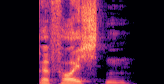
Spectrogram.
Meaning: gerund of befeuchten
- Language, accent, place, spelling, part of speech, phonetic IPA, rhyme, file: German, Germany, Berlin, Befeuchten, noun, [bəˈfɔɪ̯çtn̩], -ɔɪ̯çtn̩, De-Befeuchten.ogg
